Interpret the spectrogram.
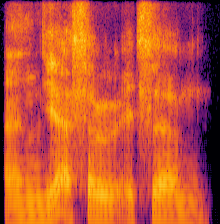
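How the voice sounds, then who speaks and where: A middle-aged man with an English accent, speaking as a guest in a relaxed interview, thoughtful and prone to restarts. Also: mid-range voice, very slow. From United Kingdom. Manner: thoughtful, rambling with frequent restarts. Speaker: guest photographer. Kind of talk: casual interview conversation.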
